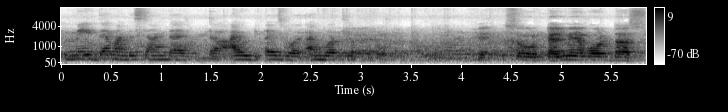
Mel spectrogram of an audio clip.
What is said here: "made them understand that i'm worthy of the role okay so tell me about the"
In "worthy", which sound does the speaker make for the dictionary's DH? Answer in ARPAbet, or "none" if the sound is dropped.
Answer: none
